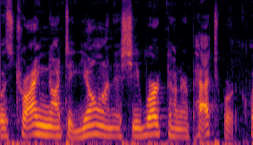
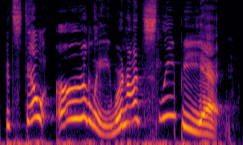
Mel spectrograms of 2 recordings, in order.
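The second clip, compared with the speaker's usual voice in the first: protesting cubs; 5 dB louder than usual. Acted.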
